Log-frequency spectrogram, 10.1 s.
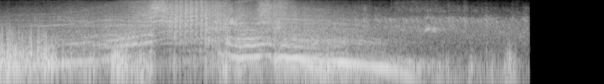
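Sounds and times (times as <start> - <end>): car engine winding down: 0.4 - 7.4.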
